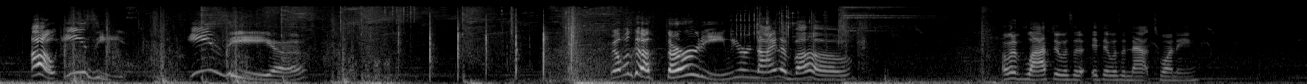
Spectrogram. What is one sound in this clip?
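A young woman talks excitedly into a close microphone.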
